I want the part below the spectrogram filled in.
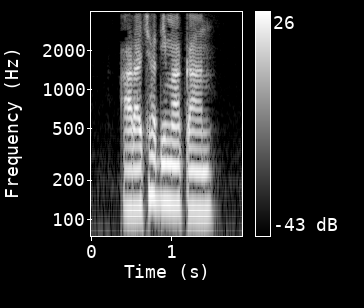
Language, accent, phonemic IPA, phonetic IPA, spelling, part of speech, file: Armenian, Eastern Armenian, /ɑrɑt͡ʃʰɑdimɑˈkɑn/, [ɑrɑt͡ʃʰɑdimɑkɑ́n], առաջադիմական, adjective / noun, Hy-առաջադիմական.ogg
- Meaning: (adjective) progressive, advanced; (noun) progressive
